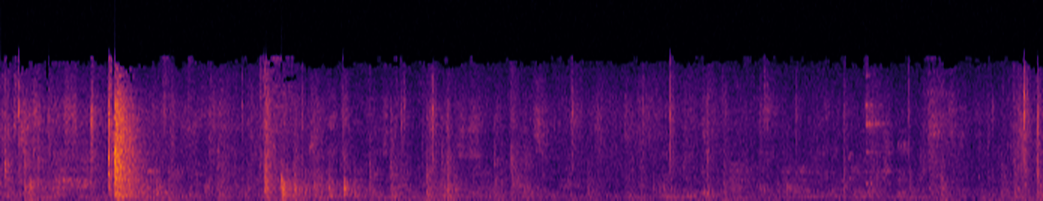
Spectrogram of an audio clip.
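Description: A hall full of people murmurs in the background.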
